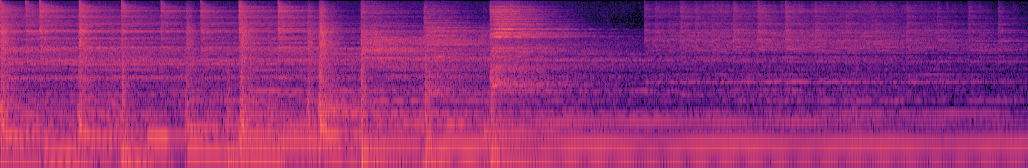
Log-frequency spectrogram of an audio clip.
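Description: Live rock band of drum kit, electric bass and keyboard playing the closing bars of a song: steady drum and cymbal hits for about five seconds, then one held final chord that rings on while the cymbals die away.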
